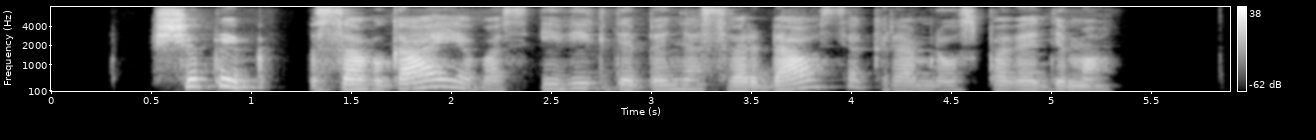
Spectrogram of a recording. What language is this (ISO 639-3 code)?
lit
